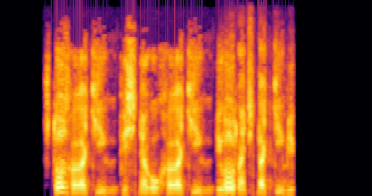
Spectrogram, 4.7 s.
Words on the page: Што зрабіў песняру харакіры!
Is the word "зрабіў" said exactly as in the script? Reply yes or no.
no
